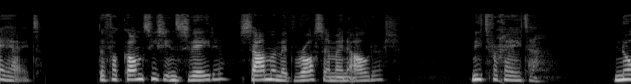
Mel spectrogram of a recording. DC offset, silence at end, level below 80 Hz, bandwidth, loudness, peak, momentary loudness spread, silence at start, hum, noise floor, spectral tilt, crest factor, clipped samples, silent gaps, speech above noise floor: under 0.1%; 0 s; -72 dBFS; 11.5 kHz; -26 LUFS; -8 dBFS; 16 LU; 0 s; none; -77 dBFS; -5.5 dB/octave; 20 dB; under 0.1%; none; 51 dB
